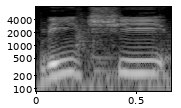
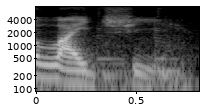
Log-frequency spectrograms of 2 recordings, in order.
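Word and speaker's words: lychee: juice making contest certitude lichi or lichi lichi or lichi either of the two is Actually correct or acceptable in American pronunciations lichi or lichi yada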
